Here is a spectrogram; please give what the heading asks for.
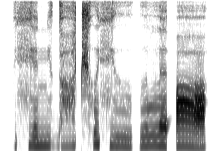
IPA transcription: fʲ ɛ mʲ ɯ ɡ ɑ̤ t͡ʃʰ ɯ fʲ ɯ | ɯ lː ɛ ʔ ɑ

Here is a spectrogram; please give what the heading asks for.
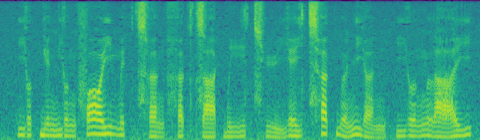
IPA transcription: j ʊ˧ k̚ j ɪ˨˧ ŋ j ʊ˨ ŋ f ɔː˥ j m ɪ˧ k̚ t͡sʰ ɐ˨ ŋ h ɐ˧ k̚ t͡s aː˨ k̚ w iː˨˧ t͡sʰ yː˨˩ j e˧ j t͡sʰ ɐ˥ k̚ w ɵ˨˥ n j ɐ˨˩ n | j ʊ˨˧ ŋ l aː˨˥ j

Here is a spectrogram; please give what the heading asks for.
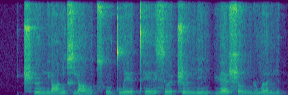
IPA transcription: ʈ͡ʂʰ ɻ̩˥ n̪ j ɑ˧˥ ŋ ɕ j ɑ̰˨˩ ŋ t͡sʰ u˥˩ t̪ w ḛ˨˩ ɪ̯ t̪ʰ e˧˥ ɪ̯ s ɹ̩˧˥ ʈ͡ʂ ɻ̩˥ n̪ i˥˧ n p ɥ ɛ˥˩ ʂ ɤ̰˨˩ ŋ ɻ w ə˥˩ n

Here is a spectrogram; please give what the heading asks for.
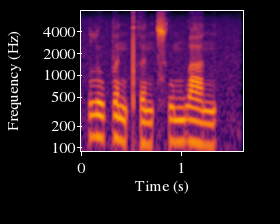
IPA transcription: l u˥˨ p ə˥˨ n pʰ ə˨˩ n t͡sʰ u˦ m w a˥˨ n

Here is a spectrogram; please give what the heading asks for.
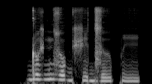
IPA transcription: ɖ o˦ ʒ n z o˦˨ ɡ ʃ i˨ d͡z ɯ˨˦ p i˨

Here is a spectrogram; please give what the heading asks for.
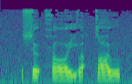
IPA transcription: s ɵ ʔ ħ ɔː j o ʔ tˤ u

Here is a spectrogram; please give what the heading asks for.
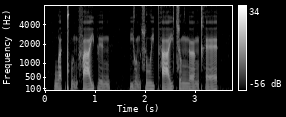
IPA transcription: w ɐ˨ t̚ kʷʰ ɪ˨˩ ŋ f aː˨˥ j p ɪ˨ ŋ | j ʊ˨˩ ŋ s uː˧ j pʰ aː˨˥ j t͡s ʊ˧ ŋ n̪ œː˨ ŋ kʰ ɛː˨˥ k̚

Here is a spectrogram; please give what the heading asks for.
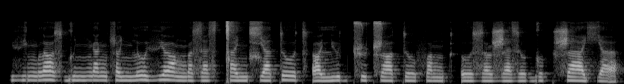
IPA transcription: vʲ a ŋ l ɒ z ɡ u ɲ ŋ a ŋ ɬ ɒ ɲ l o vʲ ɒ ŋ ɒ z a z ǀ a ɲ ɕ a t o t͡sʼ ɒ lʲ u d ʈ͡ʂ u ʈ͡ʂ ɒ t o f ɒ ŋ t͡sʼ o z ɒ ʐ a z o ɡ o k ʂ a ç a

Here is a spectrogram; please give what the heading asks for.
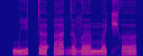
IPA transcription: w i tː ɐ ʔ a ɡ ɐ v ɐ mː ɐ t͡ʃʰ ʌ

